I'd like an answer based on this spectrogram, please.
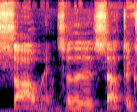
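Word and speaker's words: Samhain: So I looked it up and it's pronounced Sawin. So the Celtic Sawin Festival.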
